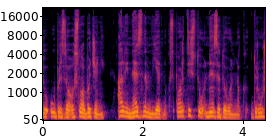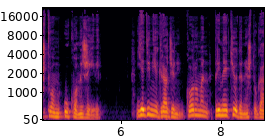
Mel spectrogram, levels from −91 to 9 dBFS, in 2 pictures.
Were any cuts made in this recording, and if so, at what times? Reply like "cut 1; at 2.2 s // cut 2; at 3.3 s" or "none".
cut 1; at 6.2 s // cut 2; at 7.8 s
